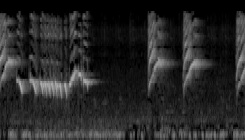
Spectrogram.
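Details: Greater green leafbird song at night, played for training other birds: bright downslurred whistles, a rapid trilled phrase around mid pitch, then sharp rising-falling notes after a short pause; low hum underneath.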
